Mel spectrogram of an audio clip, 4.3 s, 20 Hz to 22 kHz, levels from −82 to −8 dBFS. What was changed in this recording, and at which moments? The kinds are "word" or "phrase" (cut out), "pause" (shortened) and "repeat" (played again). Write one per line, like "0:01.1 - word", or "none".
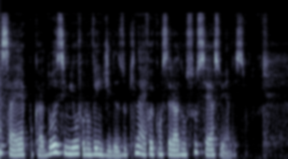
0:01.2 - word
0:02.2 - word
0:03.3 - word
